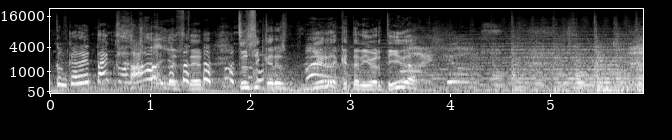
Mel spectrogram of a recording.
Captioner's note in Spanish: Risas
